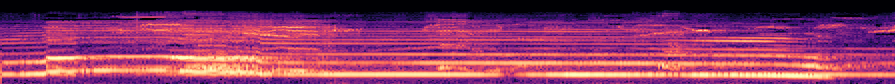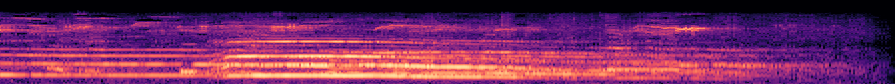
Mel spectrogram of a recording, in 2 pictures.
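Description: Canine howling: several voices hold long, overlapping calls. A fresh howl rises in about five and a half seconds in, and the chorus fades out near the end.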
